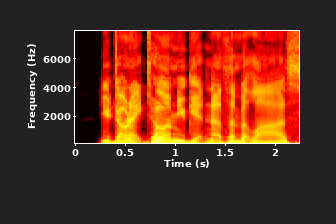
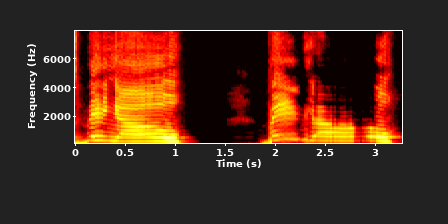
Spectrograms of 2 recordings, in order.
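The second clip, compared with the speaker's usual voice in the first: mock Phil shout; 13 semitones higher, much slower than usual. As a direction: squeal it out like a gloating fool. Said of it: "Phil says".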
